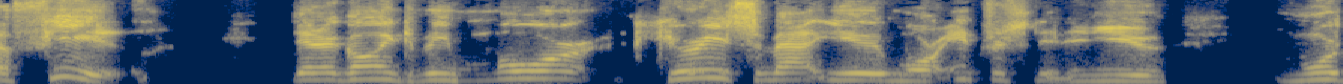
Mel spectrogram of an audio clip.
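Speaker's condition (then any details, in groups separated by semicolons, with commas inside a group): Cerebral palsy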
